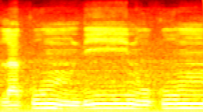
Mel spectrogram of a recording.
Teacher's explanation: Kalau kita membaca huruf mim sukun, ini ada dua bibir yang bertemu.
